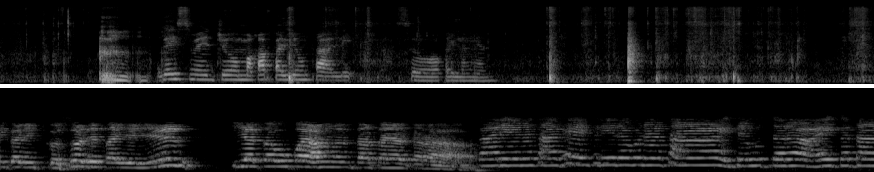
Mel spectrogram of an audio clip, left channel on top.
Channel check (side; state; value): both; different; correlation 0.00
